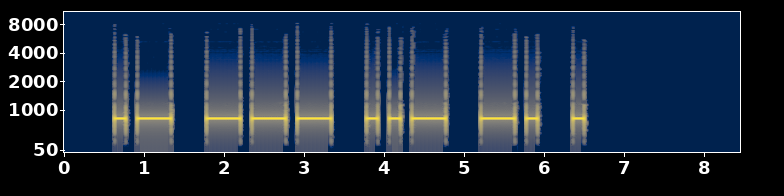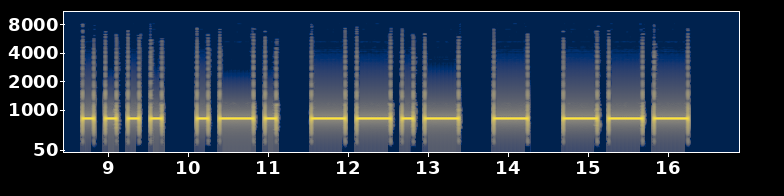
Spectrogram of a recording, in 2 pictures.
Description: Morse code, heard as a keyed tone, about 8 wpm, 800 Hz. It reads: AOUNE HRQTO
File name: 4 Q 8wpm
